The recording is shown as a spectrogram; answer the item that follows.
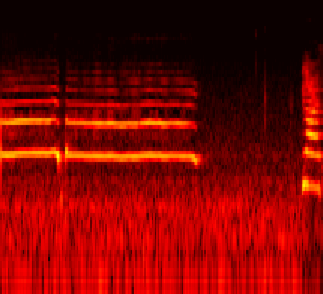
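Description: A child's voice holding a high, wordless sung note at a steady pitch: two long notes, the first breaking off under a second in and the second held until it stops near the three-second mark.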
